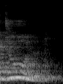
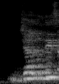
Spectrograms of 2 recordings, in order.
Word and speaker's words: Joule: एंड क्योंकि ये phenomena was discovered by जूल और जाउल, pronunciation depends on यू, तो this is also known as जाउल्स लॉ of heating.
